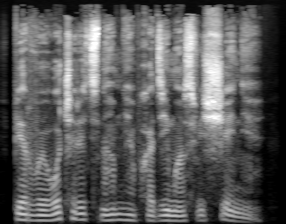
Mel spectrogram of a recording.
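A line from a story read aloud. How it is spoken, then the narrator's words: Muttering. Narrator (Russian): бормотала она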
